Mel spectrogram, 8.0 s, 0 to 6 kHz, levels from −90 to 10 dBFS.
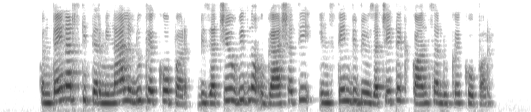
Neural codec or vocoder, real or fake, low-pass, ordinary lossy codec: none; real; 5.4 kHz; none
